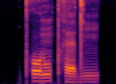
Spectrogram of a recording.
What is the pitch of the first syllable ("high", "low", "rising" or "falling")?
high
